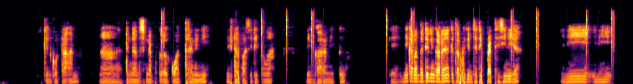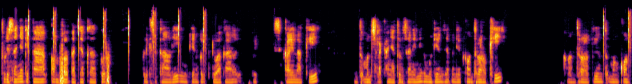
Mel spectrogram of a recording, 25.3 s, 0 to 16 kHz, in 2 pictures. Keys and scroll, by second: 22.0 ctrl+q.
